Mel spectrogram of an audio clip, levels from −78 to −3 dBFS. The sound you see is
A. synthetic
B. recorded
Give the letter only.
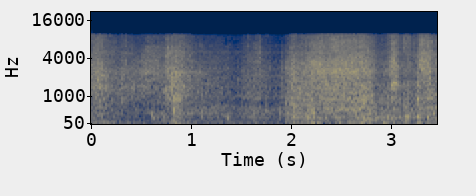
B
